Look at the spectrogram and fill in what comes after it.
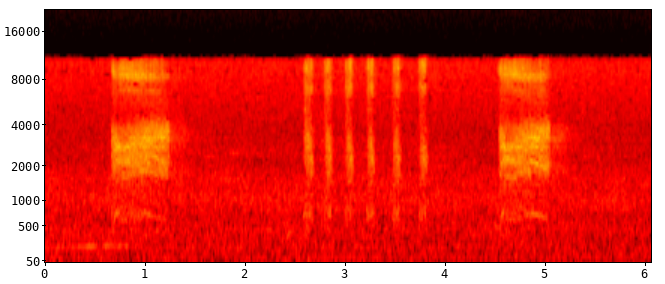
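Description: Tassel-eared squirrel giving alarm calls: a harsh, raspy call about a second in and another near the end, with a quick run of six or seven short chucks in between.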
